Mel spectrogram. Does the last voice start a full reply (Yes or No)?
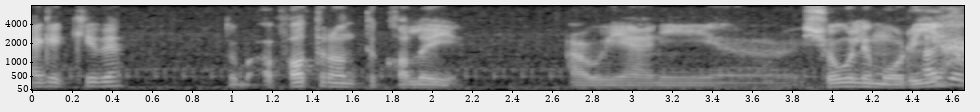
Yes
